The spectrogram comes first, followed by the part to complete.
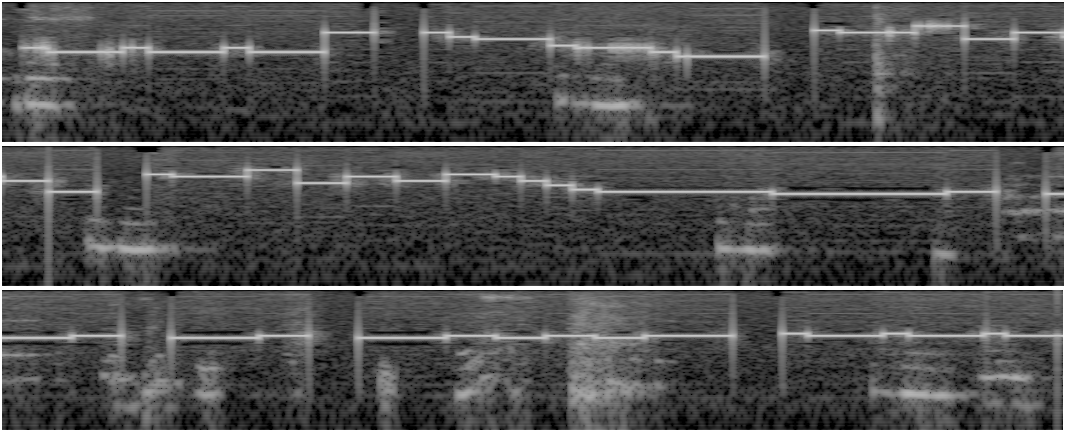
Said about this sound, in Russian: Звоню в организацию «Алло».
